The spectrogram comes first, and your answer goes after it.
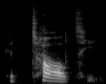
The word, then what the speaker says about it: katalti: Notice that in katalta, and catalti. Those two, the accent is not on the final syllable. In catal and catala and catalt, those, the accent is on the final syllable. But in catalta and catalti, those accents have shifted. They are on the R2 syllable.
